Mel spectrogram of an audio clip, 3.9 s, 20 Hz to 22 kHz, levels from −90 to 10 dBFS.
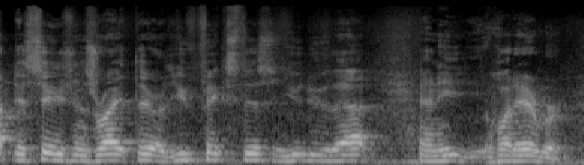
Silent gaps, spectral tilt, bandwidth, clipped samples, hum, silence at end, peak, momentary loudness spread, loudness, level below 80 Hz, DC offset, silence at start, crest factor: none; -6 dB/octave; 19 kHz; under 0.1%; none; 0 s; -10 dBFS; 6 LU; -27 LUFS; -58 dBFS; under 0.1%; 0 s; 18 dB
